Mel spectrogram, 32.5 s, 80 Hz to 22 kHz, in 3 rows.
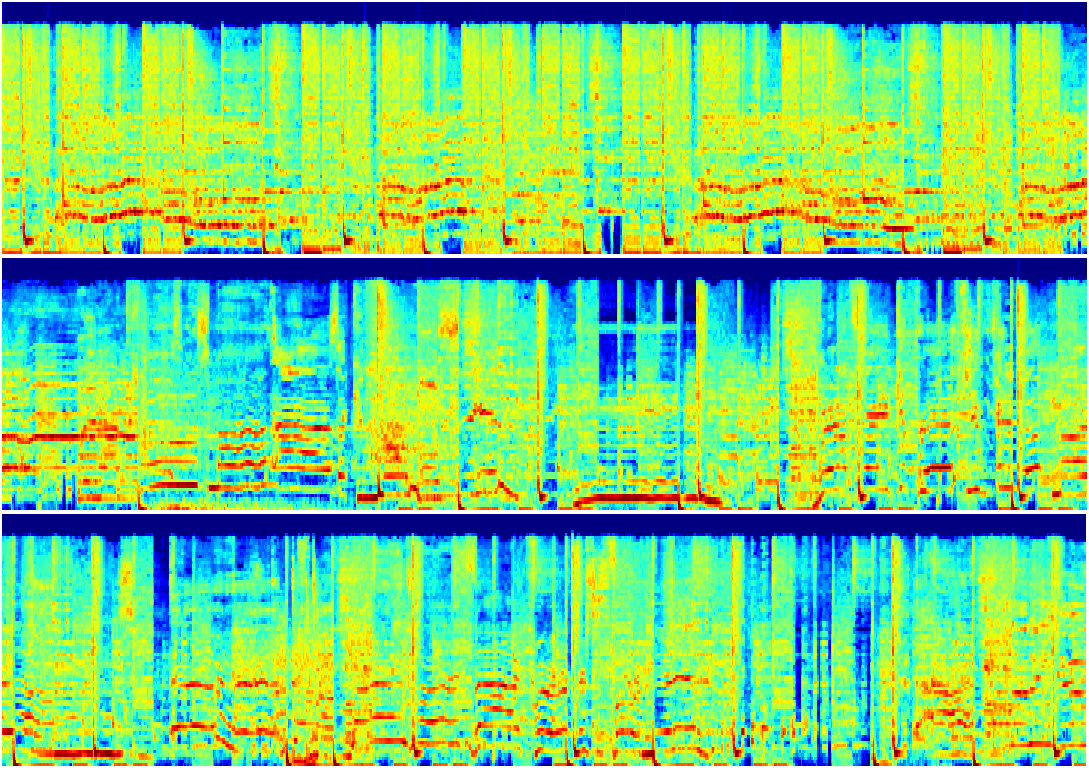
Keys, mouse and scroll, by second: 0.3 Tab, 0.4 F10, 1.4 click, 2.1-3.4 typing, 3.5 Return, 4.2-5.8 drag, 7.0 right click, 7.6 Tab, 8.2 click, 8.8-10.9 typing, 11.1 Return, 12.0-15.1 drag, 14.6-16.8 typing, 17.8-20.7 drag, 20.7 F10, 20.9 right click, 22.0 click, 22.7-23.8 typing, 24.7-27.9 drag, 28.1 shift+0, 28.3 shift+0, 28.6 Return, 29.7 click, 31.1 right click, 32.1 b, 32.2-32.5 drag.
